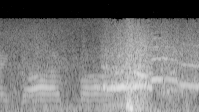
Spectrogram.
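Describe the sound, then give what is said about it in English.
A car approaching and skidding on wet gravel: a tonal engine drone grows louder, swells into a harsh, noisy skid, then carries on as a steady whine. “The car approaches from the other direction.”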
